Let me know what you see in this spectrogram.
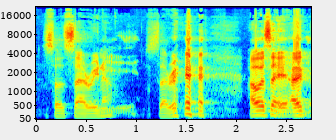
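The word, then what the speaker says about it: Tsareena: So Sarina. Yeah. Sorry. I Yeah. always call it Sarina anyways, but I think the S is silent.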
